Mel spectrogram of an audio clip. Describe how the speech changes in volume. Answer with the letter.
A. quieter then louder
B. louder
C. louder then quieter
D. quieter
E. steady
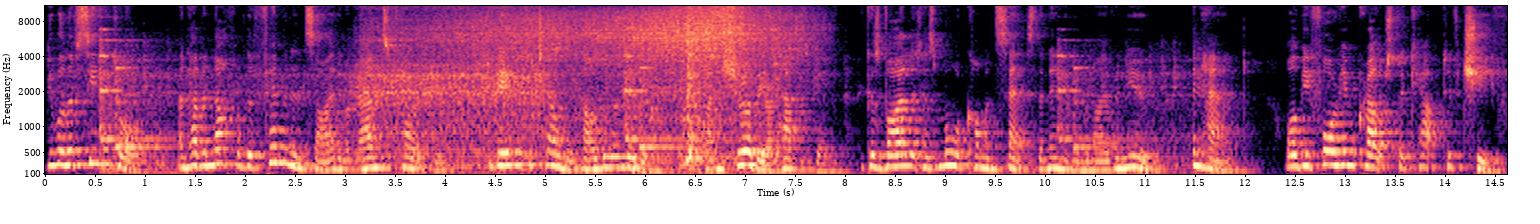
E.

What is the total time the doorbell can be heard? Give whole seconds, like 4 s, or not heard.
4 s.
